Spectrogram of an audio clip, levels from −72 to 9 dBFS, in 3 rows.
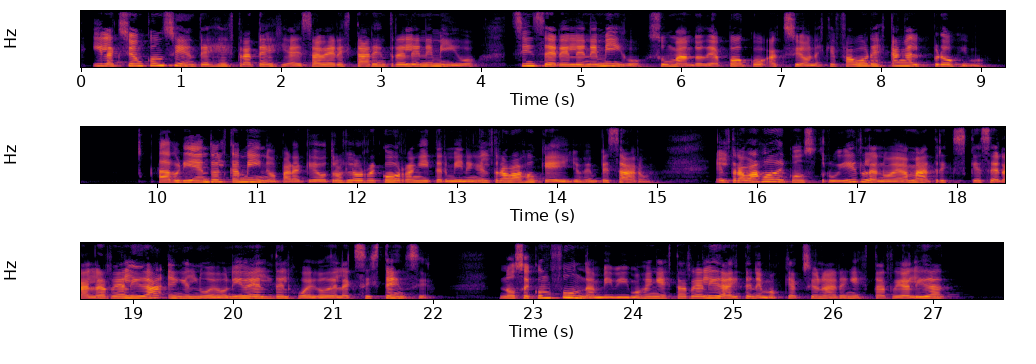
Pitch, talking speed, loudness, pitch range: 220 Hz, 160 wpm, -18 LUFS, 190-245 Hz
